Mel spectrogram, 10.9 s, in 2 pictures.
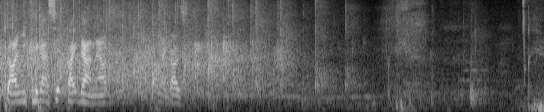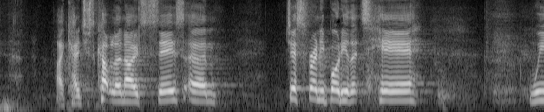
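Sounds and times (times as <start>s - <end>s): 
audience applause: 0.0s - 3.6s
speech: 0.1s - 2.3s, 6.0s - 7.7s, 8.3s - 9.9s.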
